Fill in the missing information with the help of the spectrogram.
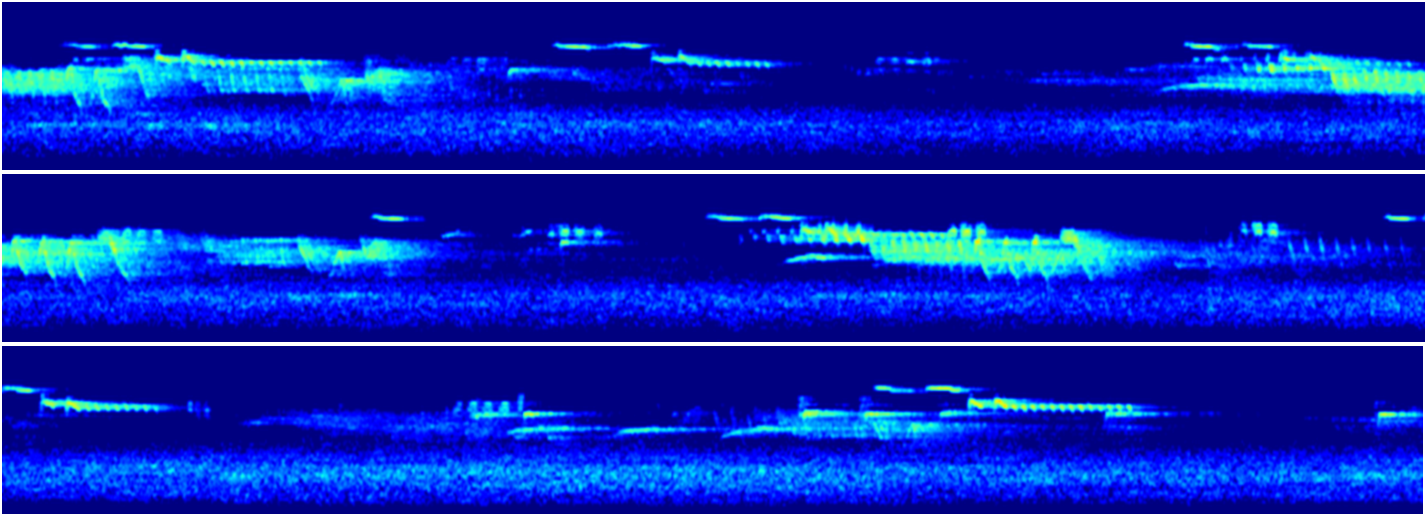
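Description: Songbirds singing: high phrases a second or two long, repeated every few seconds, over a steady faint outdoor hiss.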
